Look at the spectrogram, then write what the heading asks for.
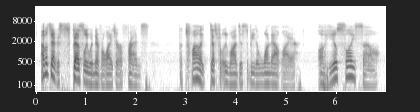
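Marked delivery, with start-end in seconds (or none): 5.6-6.9 slow, fading doubtful reply; trailing off. Acted. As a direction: let the words trail away. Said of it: "Applejack trailed off".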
